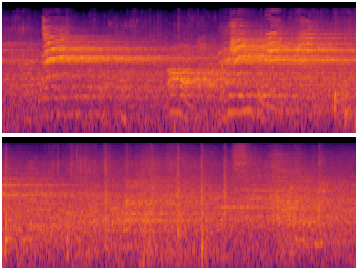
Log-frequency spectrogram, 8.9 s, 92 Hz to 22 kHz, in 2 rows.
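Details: At Port of Nagoya Public Aquarium during a 2018 training session with Nana and Niko, a beluga gives two loud, stacked harmonic squeals a couple of seconds apart, followed by fainter chirps amid crowd chatter.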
